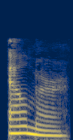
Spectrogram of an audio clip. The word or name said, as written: Elmer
